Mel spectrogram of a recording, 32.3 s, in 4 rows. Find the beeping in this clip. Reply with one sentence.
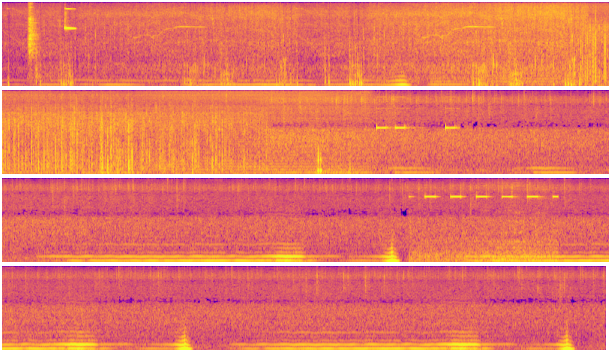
The beeping can be heard from 0.3 to 1.0 s, from 12.3 to 14.2 s and from 21.6 to 23.6 s.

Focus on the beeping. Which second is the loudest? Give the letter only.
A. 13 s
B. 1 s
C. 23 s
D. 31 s
B.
